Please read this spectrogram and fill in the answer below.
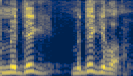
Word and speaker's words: medulla: It says this: scientists have identified a specific region of the brain called the medulla.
